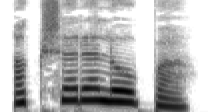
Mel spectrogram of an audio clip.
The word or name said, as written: ಅಕ್ಷರಲೋಪ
